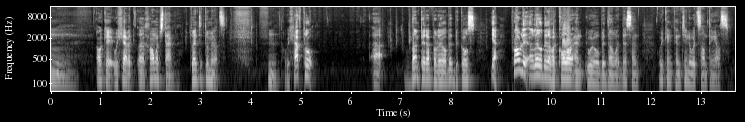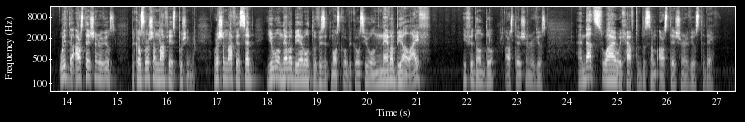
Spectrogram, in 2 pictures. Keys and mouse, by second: 0.1 alt+shift+middle click, 0.4 alt+middle click, 1.0 alt+shift+middle click, 2.3 ctrl+alt+middle click, 2.7 alt+shift+middle click, 3.3 shift+click, 3.9-6.3 shift+drag, 6.5 ctrl+middle click, 7.0 ctrl+click, 8.0 click, 8.6 shift+click, 9.9 click, 10.1-13.4 ctrl+drag, 13.5 shift+click, 14.9 alt+middle click, 15.4 ctrl+click, 15.8 alt+middle click, 17.3 click, 18.0 alt+middle click, 19.8 middle click, 20.6 click, 22.0 middle click, 22.6 middle click, 22.9 middle click, 24.7-27.3 drag.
